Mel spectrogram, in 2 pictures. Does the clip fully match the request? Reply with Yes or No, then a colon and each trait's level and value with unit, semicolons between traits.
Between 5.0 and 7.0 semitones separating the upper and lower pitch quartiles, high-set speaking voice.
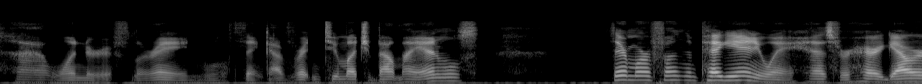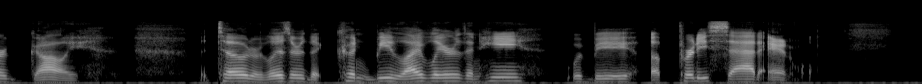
No: average, 5.3 semitones; low, 130 Hz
